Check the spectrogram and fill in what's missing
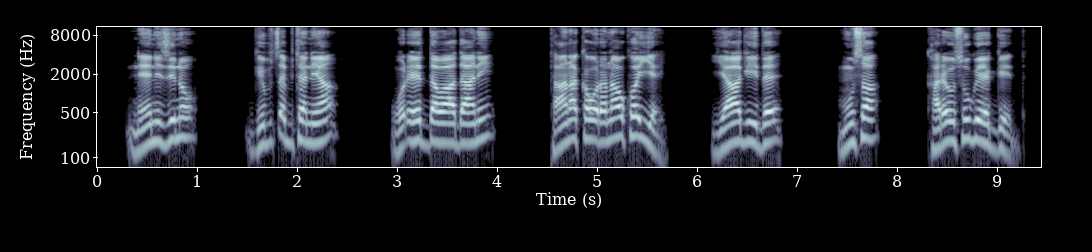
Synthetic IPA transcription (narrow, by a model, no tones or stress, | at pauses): ne̞ːnɪzɪnɔ | ɡɪbt͡sʼɛbɪt̪ɐnɪjaː | wɔɗe̞ːd̪ːɐwaːd̪aːnɪ | t̪aːnɐkːɐwɔɗɐnɐwkɔjːɐj | jaːɡiːd̪ɛ | mʊsɐ | kɐɾɛwʊsʊɡɛɛɡːe̞̰ːd̪ːɐ̥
